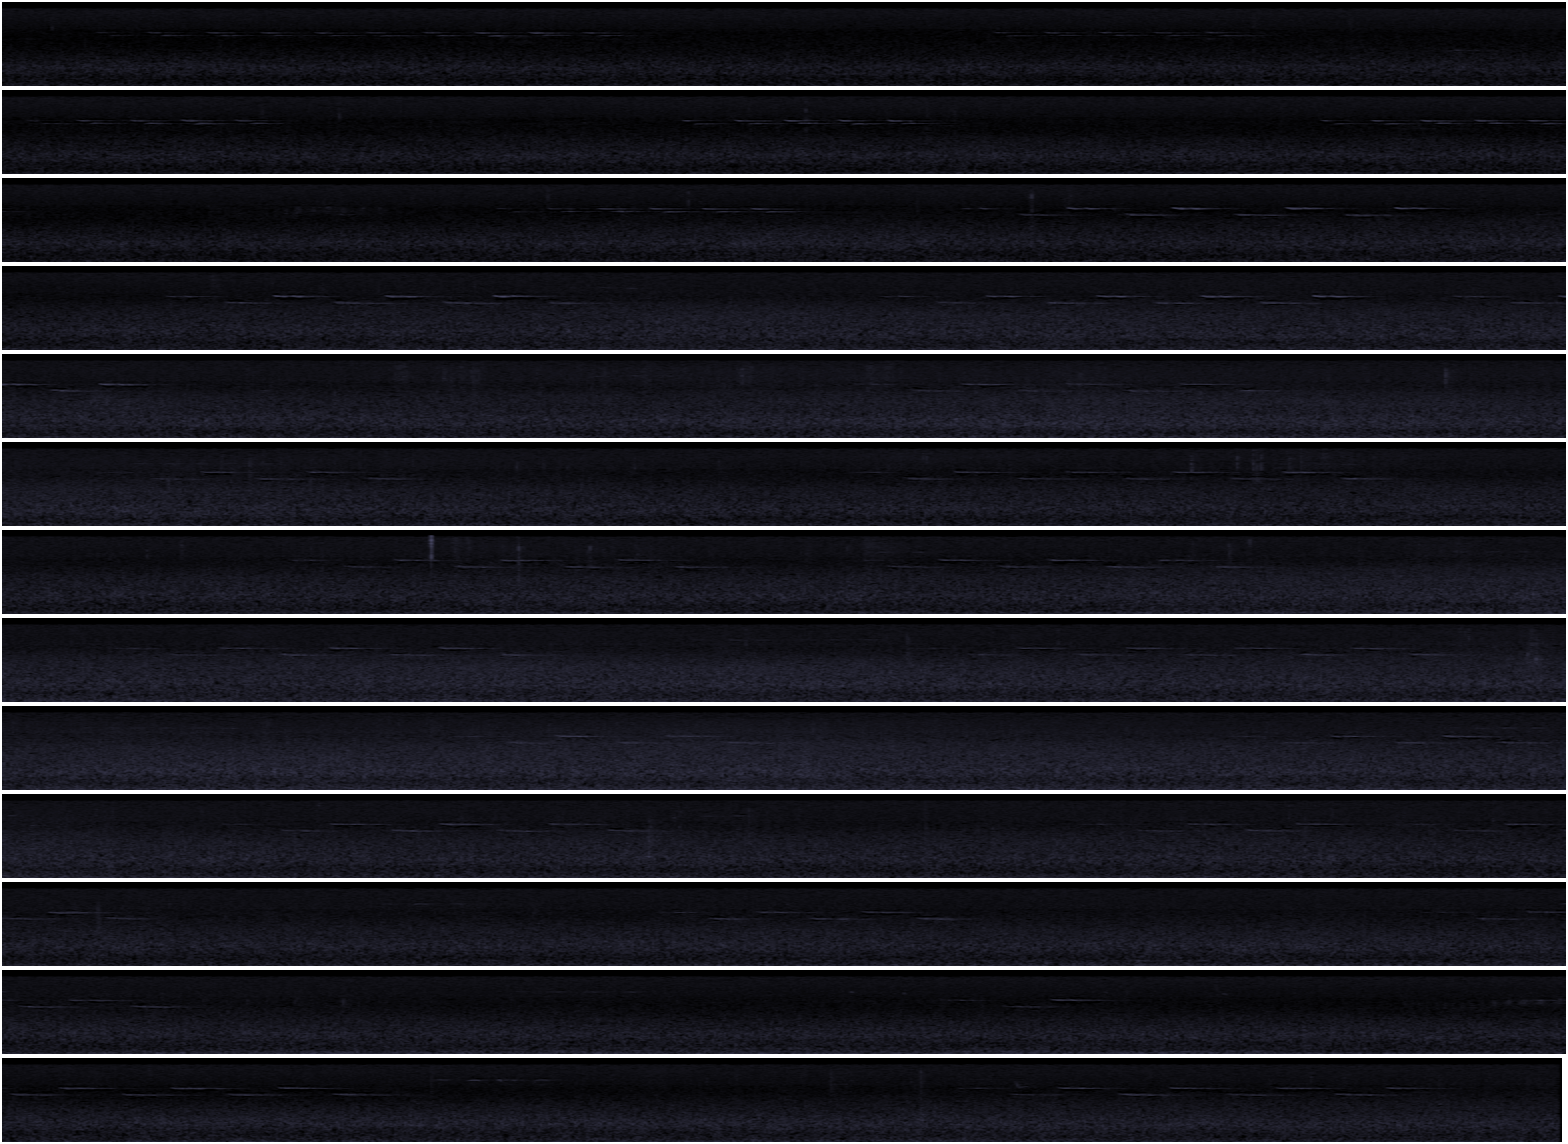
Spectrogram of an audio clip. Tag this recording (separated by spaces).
ambience ambient background-sound birds branches calm forrest leaves recording sound sounds soundscape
